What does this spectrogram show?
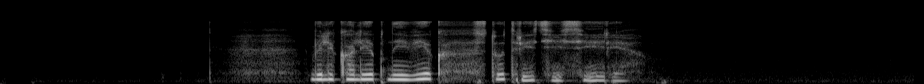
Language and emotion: Russian, sad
